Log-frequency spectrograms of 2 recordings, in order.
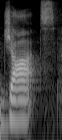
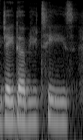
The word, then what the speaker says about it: JWT: Some people pronounce them JOTs. I like to say JWTs.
